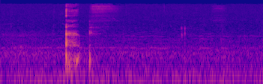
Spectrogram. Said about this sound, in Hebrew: הנה מצא, דבורה מצא סוף סוף את האזור הדביק, מצא את היופי.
